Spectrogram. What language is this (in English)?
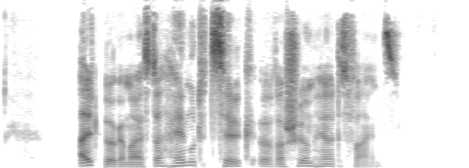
German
